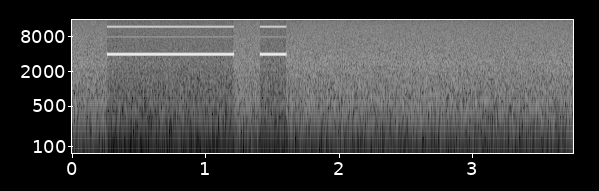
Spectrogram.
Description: Beep code, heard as a piezo beeper, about 4000 Hz. 1 long, 1 short. In IBM BIOS tables: system board problem.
